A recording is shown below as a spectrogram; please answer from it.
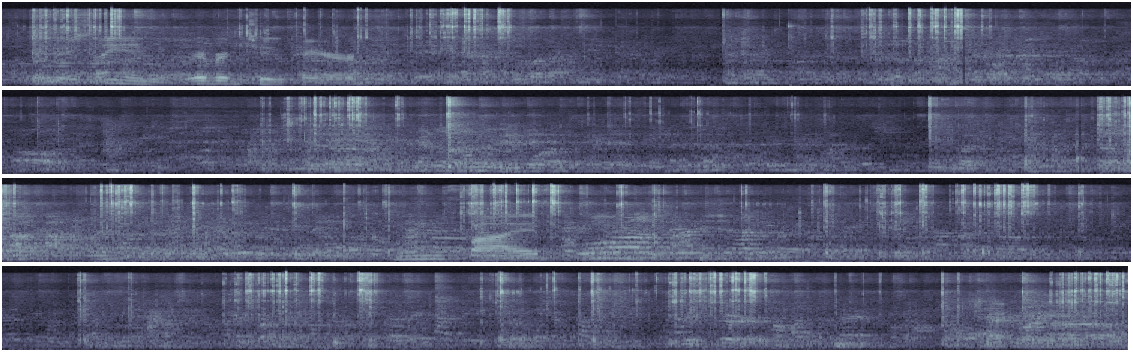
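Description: Murmured background conversation, with poker chips clicking again and again as a player shuffles a stack of them in his hand.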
